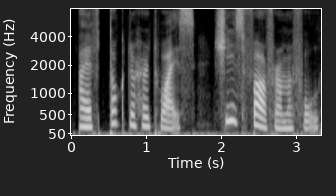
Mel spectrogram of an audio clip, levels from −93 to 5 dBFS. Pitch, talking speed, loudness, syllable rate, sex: 220 Hz, 200 wpm, -19 LUFS, 5.1 syllables/s, female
